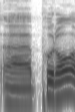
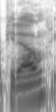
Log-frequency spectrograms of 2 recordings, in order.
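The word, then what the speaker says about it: PDAL: Poodle or Pidel, either pronunciation is fine, and Entwine.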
